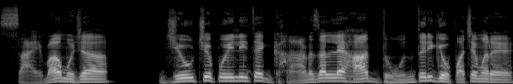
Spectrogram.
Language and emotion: Goan Konkani, disgusted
